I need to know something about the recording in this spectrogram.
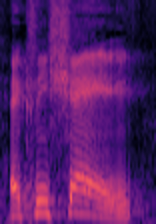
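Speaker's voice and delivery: cliché said slowly the English way, stress on the last syllable; cliché pronounced kli-SHAY like an English word. Shown as a demonstration. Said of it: "au lieu de un cliché". (cliché à l'anglaise, accent sur la dernière syllabe)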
